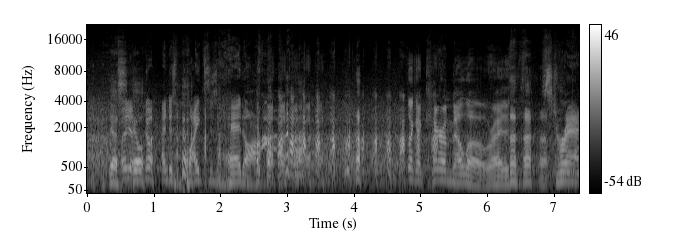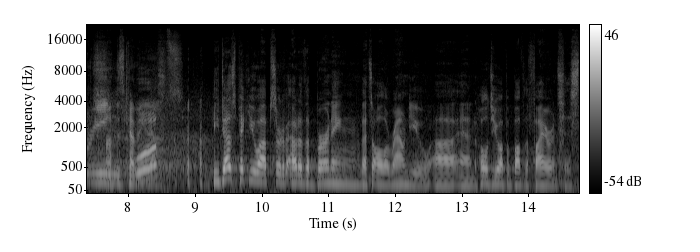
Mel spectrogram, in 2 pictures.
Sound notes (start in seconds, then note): 2.7 laughter; 6.5 chattering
